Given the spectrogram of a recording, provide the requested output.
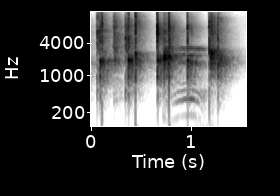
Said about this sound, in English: I think we'll give a round of applause for that whole thing.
